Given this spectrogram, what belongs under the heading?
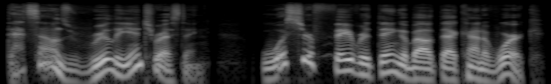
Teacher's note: Try to use that friendly, rising tone at the end.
